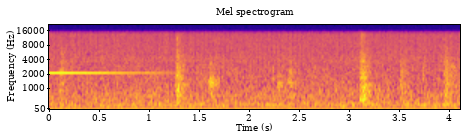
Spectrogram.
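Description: Near silence: room tone with a few faint, short clicks, and a faint high steady tone that fades out about a second in.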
